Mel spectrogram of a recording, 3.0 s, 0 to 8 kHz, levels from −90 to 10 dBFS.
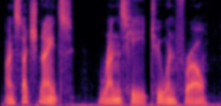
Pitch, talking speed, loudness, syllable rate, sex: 95 Hz, 165 wpm, -20 LUFS, 3.4 syllables/s, male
